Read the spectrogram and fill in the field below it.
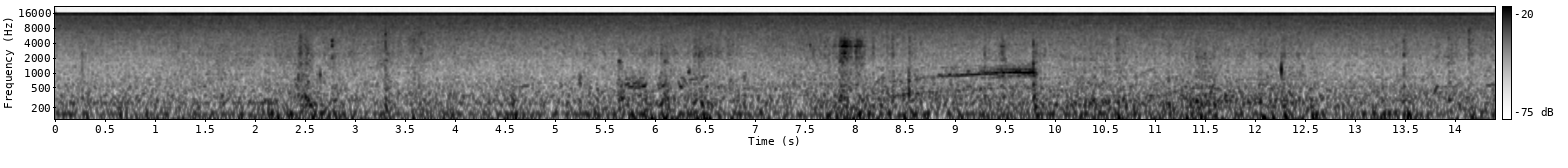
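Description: A couple kisses softly and closely.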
